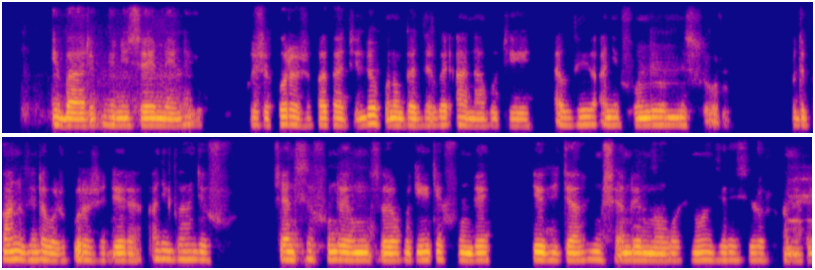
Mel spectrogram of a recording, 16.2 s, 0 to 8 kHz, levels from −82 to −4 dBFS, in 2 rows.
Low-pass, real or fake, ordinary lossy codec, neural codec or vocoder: 7.2 kHz; fake; Opus, 24 kbps; codec, 16 kHz in and 24 kHz out, 1 kbps, XY-Tokenizer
